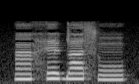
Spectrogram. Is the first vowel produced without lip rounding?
yes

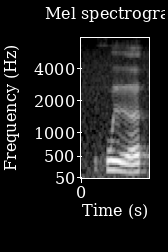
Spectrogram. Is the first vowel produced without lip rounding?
yes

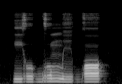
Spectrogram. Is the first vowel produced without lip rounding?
no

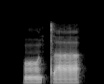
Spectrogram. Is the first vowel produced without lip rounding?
no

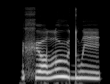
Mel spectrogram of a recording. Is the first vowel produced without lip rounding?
no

